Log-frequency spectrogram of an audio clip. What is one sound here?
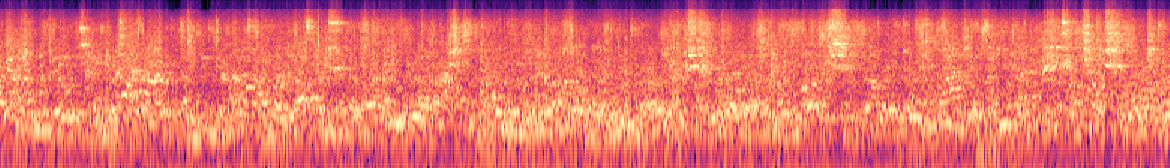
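Chopsticks and dishes clink on the table.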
